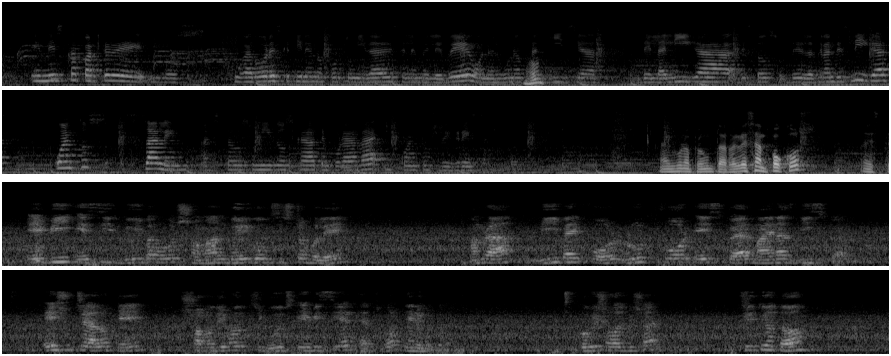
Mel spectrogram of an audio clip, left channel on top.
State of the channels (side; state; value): both; different; correlation 0.00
